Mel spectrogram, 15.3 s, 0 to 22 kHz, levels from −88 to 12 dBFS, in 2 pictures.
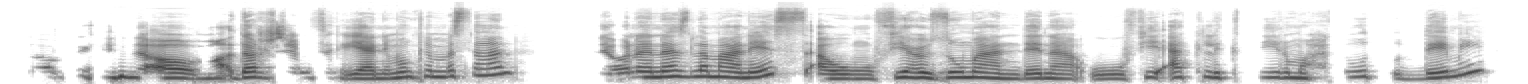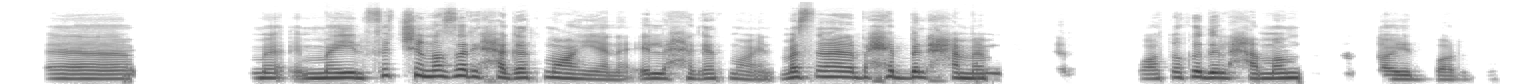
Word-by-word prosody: بالضبط 350 0 -12 0.2
كده 225 0 +2
آه، 200 -3 +7
ما 180 - -2
أقدَرش 225 -1 +3 0.2
أمسِك 210 -1 -17
يعني 180 +1 +3
ممكن 240 +3 0
مثلًا 310 +9 -1 0.5
لو 200 - -2
أنا 240 +2 +3
نازلة 255 +1 +4
مع 245 -3 +5
ناس 245 +11 +1
أو 175 -1 0
فيه 220 +9 +1
عزومة 220 +2 +3
عندنا 185 -2 0
وفيه 175 +7 -5
أكْل 230 0 -2
كتير 220 +2 -8
محطوط 235 +4 -5
قُدّامي 200 - 0 0.5
آآ 180 -1 -3 0.6
ما 205 0 -2
ما 200 +1 +2
يلفِتش 280 +10 +1
نظري 270 0 +3
حاجات 215 -1 0
معيّنة، 170 -9 0
إلّا 190 +5 -1
حاجات 190 +1 -6
معينة، 165 -4 -8
مثلًا 235 +4 +2
أنا 240 - +4
باحب 230 0 +1
الحمام 210 -4 +1
جدًا 195 - -7 0.7
وأعتقد 215 +6 -1
الحمام 195 -1 +1
ضد 210 - +1 0.5
الdiet 160 -1 -2
برضه. 150 +1 -13
210 Hz, 170 wpm, -22 LUFS, 185-235 Hz, 0.7 s, آه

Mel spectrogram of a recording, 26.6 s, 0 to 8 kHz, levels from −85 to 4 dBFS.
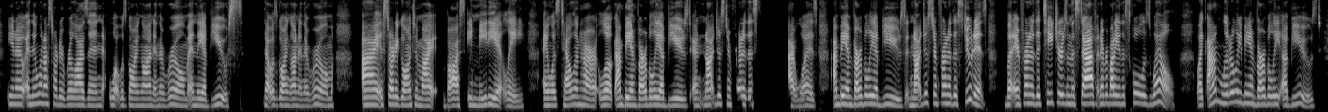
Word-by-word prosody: You 225 -1 -4
know, 215 0 -1
and 215 0 -1
then 230 +2 -4
when 250 -1 -4
I 235 - +1
started 215 -4 -4
realizing 195 -2 -3
what 200 -1 -5
was 195 -3 -7
going 180 -1 -5
on 180 -1 -1
in 160 +1 -6
the 175 0 -7
room 190 -2 -4
and 185 - -1
the 180 -1 +2
abuse 175 - +1 0.4
that - - -1
was 190 -1 -6
going 185 -2 -3
on 180 -1 -1
in 170 - -7
the 170 0 -7
room, 185 -3 -6 0.6
I 200 -1 +5
started 210 +1 +3
going 195 0 -2
to 210 -1 -5
my 175 +5 +2 0.2
boss 180 +2 +2
immediately 180 -5 -1 0.3
and 185 +1 0
was 185 0 0
telling 200 +3 -2
her, 180 -4 +1
"Look, 190 +1 0
I'm 195 +2 +4
being 195 -2 +3
verbally 195 +2 0
abused 180 -1 0
and 185 0 -4
not 200 +1 +2
just 230 -1 -1
in 215 - -7
front 215 +3 -2
of 210 - -4
this" 200 +1 0 0.6
I - - +3
was. 170 +1 -4 0.3
"I'm 210 - +4
being 210 -2 +3
verbally 225 +3 +1
abused, 200 -4 -2
not 190 0 +3
just 255 0 +1
in 235 - -1
front 240 0 -1
of 230 - -3
the 225 -1 -2
students, 330 - +3 0.4
but 210 - +2
in 210 0 +4
front 240 +2 +1
of 235 - -2
the 225 -1 0
teachers 245 -1 +2
and 225 -1 -7
the 220 - -3
staff 230 +1 +9
and - - -5
everybody 230 0 +2
in 225 - -3
the 225 - -8
school 250 -1 -3
as 210 -2 -8
well," 260 +5 -3 0.4
like 195 0 -1
I'm 285 -3 +3
literally 265 +3 -2
being 240 -3 -3
verbally 220 +1 -1
abused 195 -4 -5
200 Hz, 185 wpm, -24 LUFS, 185-225 Hz, 0.6 s, staff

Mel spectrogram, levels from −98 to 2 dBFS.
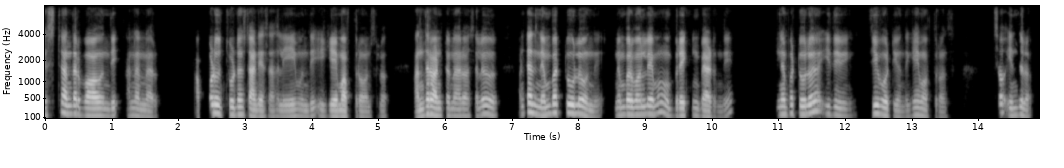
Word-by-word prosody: Just 140 +6 -10
అందరూ 160 -1 +2
బావుంది 130 0 +4 0.2
అనన్నారు. 120 -6 -6 0.6
అప్పుడు 175 -1 +2 0.2
చూడడం 150 0 +2
స్టార్ట్ 120 -1 +4
జేశా 110 0 -6
అసలు 115 -1 -9
ఏముంది? 120 0 -7
ఈ - - -7
'గేమ్ 115 0 +4
ఆఫ్ - - -5
త్రోన్స్‌లో?' 110 0 -10 0.5
అందరూ 155 +7 +5
అంటున్నారు 130 -1 -3
అసలు 135 +6 -3 0.5
అంటే, 155 +5 -5
అది 175 - -1
నెంబర్ 175 +6 +2
2లో 170 -2 +4
ఉంది. 110 -2 -10 0.3
నంబర్ 150 +1 +4
1లో 150 +2 +1
ఏమో 175 +6 -6 0.2
'బ్రేకింగ్ 135 0 +1
బ్యాడ్' 110 -2 +2
ఉంది. 105 +3 -14 0.8
నంబర్ 160 +2 -1
2లో 155 +4 +4 0.2
ఇది, 150 -2 -4 0.5
జీఓటీ 145 -8 0
ఉంది, 110 +2 -17
'గేమ్ 140 -2 -4
ఆఫ్ 115 - -28
త్రోన్స్.' 100 -3 -16 0.7
సో, 180 - -2 0.2
ఇందులో 140 -3 -4
135 Hz, 155 wpm, -26 LUFS, 115-155 Hz, 0.8 s, అందరూ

